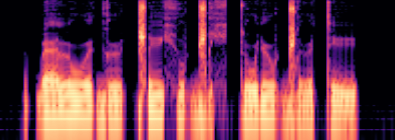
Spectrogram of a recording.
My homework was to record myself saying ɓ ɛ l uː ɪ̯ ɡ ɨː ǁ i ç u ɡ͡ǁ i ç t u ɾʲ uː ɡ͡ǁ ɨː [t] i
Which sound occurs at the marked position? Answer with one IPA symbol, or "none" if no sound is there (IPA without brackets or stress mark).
t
